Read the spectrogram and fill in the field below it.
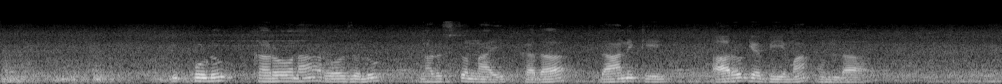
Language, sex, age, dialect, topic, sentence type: Telugu, male, 31-35, Telangana, banking, question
